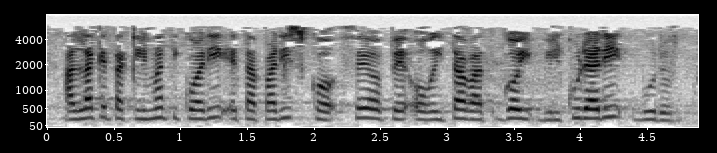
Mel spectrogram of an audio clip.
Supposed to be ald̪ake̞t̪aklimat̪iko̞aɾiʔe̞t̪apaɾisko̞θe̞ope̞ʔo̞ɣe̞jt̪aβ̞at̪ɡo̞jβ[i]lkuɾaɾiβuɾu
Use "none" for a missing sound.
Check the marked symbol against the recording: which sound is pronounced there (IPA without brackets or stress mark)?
i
